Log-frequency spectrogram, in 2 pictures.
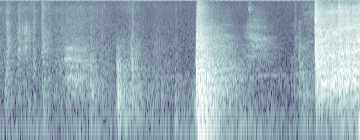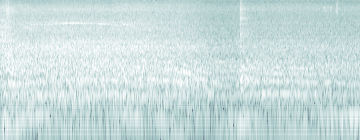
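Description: A car door shuts with a thump about three seconds in. Just under two seconds later the car's engine is started, revs up briefly and settles into a steady idle.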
